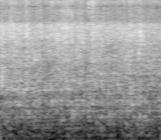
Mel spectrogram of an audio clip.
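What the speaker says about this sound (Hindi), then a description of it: "देखिए नीचे आने पर एक बहुत अच्छा ये पहाड़ी झरना" A mountain waterfall spills down near Shakleshwar Mahadev on the Rudranath trek, with cold water pouring from a rock spout shaped like a cow's mouth. It makes a steady, dense rushing wash, close and loud and unbroken, with no voices.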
